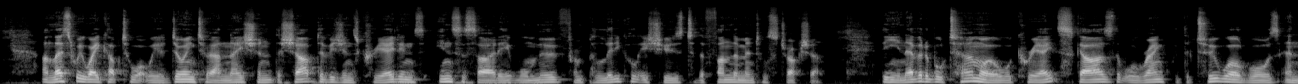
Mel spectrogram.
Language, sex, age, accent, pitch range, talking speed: English, male, 30-49, Australian, 95-115 Hz, 195 wpm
